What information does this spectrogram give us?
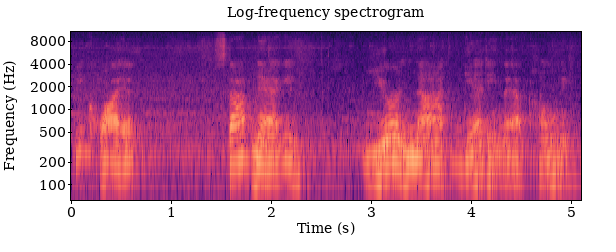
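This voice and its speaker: A firm, weary parent from a storybook poem, read by a man. The refusals are curt and dismissive, in a mellow middle-pitched voice. A faint noise of the room is behind it. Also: huge pitch swings, slow, distant mic, low-quality recording.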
